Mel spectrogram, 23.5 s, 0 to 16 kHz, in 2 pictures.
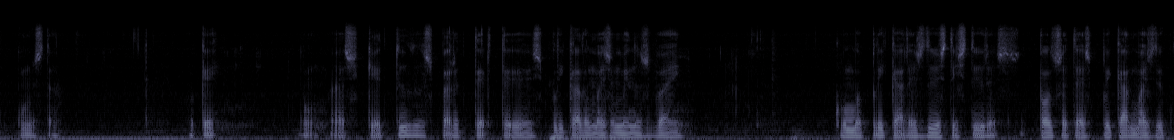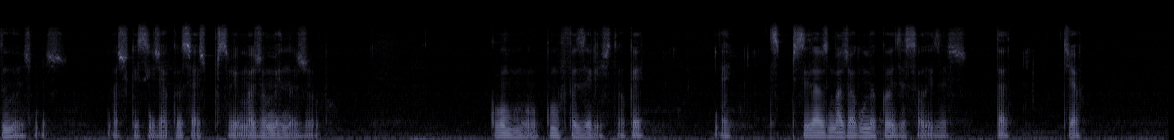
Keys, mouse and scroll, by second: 1.4-2.9 drag, 14.6-16.4 drag.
